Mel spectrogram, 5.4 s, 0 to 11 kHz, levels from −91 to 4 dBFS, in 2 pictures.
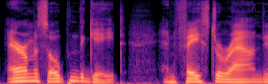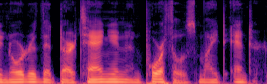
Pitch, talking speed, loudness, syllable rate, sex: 100 Hz, 170 wpm, -20 LUFS, 5.4 syllables/s, male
